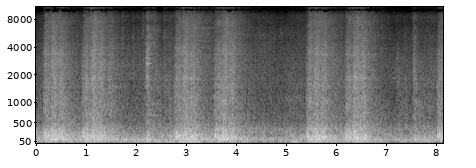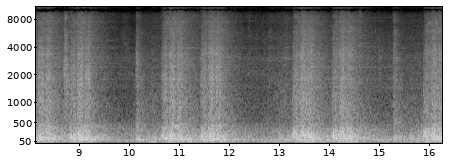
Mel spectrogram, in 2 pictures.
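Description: Freight train of autorack cars rolling past, the wheel trucks clattering over the rail joints in a steady rhythm: pairs of clacks a little under a second apart, repeating every two to three seconds as each car passes.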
